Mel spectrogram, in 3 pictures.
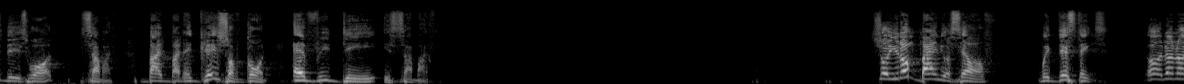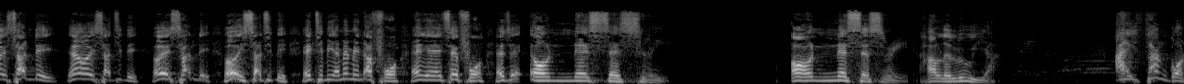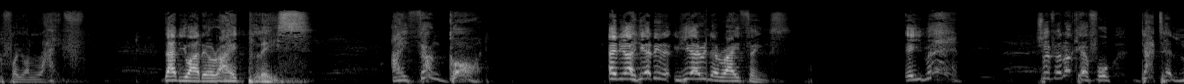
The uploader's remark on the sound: Preached at the Ekklesia Chapel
